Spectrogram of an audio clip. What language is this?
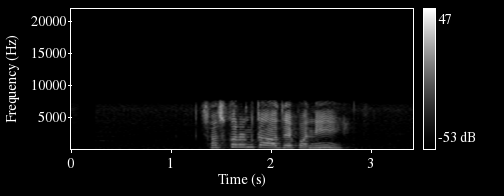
Nepali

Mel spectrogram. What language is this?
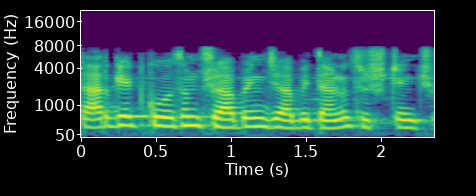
Telugu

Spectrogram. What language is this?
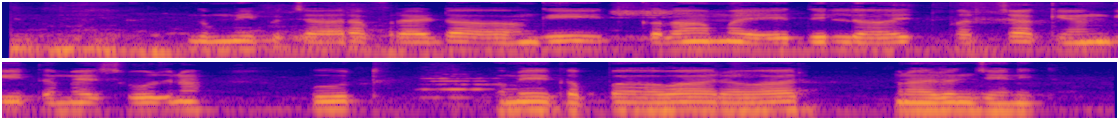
Eastern Balochi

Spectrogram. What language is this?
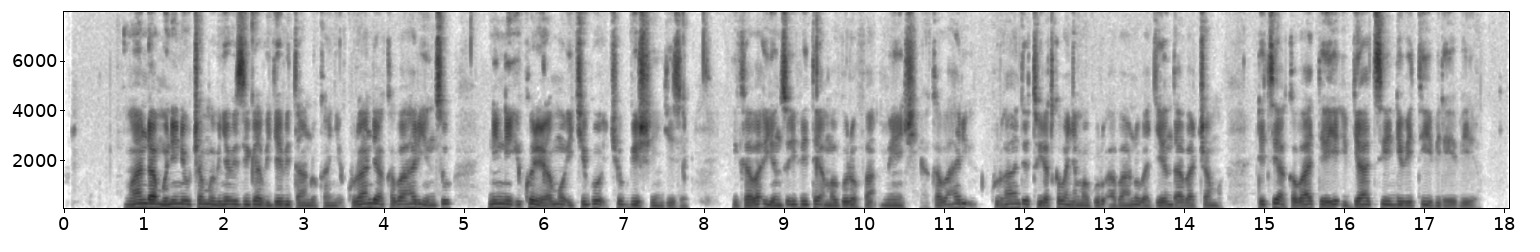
Kinyarwanda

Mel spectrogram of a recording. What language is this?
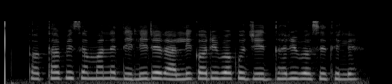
Odia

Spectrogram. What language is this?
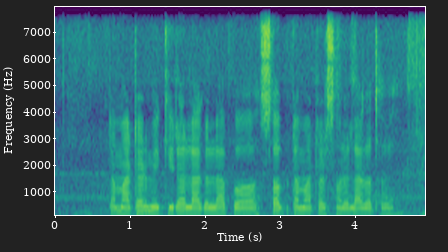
Bhojpuri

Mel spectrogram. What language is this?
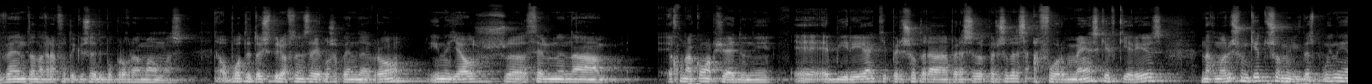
Greek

